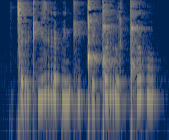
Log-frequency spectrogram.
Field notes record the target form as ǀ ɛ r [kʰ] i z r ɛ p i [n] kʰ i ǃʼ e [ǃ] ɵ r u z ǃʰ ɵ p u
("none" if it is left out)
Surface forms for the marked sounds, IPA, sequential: kʰ, n, ǃ

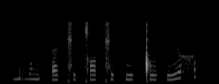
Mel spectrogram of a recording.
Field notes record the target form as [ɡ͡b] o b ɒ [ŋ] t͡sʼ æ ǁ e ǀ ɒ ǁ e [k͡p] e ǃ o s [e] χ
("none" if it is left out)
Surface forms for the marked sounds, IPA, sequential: ɡ͡b, ŋ, k͡p, e

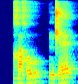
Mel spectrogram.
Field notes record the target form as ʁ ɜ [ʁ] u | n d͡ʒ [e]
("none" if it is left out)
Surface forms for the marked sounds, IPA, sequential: ʁ, ɛ

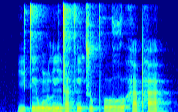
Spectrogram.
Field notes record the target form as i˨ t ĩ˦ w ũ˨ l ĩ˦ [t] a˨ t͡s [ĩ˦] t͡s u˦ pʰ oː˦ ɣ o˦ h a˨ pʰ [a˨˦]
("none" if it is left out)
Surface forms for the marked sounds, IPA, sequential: d, ĩ˦, a˦

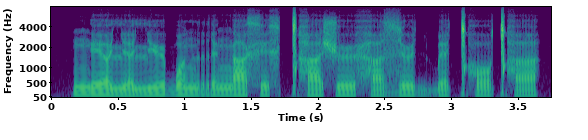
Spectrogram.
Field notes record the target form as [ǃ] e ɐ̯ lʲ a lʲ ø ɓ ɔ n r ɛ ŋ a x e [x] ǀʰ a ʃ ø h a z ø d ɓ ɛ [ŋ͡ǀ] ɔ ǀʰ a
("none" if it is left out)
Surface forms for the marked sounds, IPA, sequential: ŋ, x, ǀʰ

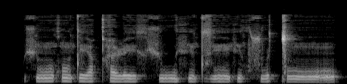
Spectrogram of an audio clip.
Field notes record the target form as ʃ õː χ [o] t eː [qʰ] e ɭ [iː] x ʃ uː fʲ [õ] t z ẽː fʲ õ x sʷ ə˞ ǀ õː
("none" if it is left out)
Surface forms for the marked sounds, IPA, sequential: õ, qʰ, eː, õ

